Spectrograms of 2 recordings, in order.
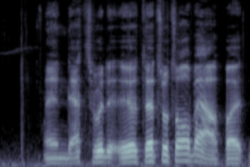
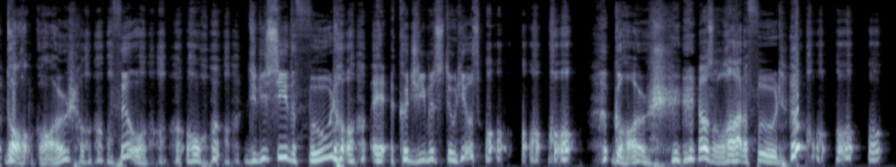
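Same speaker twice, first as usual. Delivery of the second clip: lightly voiced dopey Goofy; a hint of dopey cartoon dog; 2 semitones lower than usual. Greenberg mocked as Goofy.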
